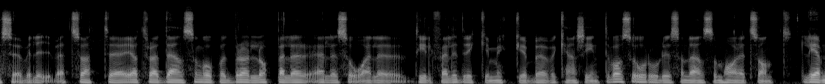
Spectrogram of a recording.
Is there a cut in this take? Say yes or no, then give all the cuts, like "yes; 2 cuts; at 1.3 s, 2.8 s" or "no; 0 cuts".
no; 0 cuts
